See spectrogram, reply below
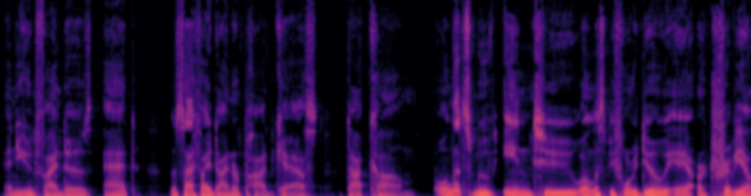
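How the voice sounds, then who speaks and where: Very low-pitched American man, chatty podcast host. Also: a little mellow. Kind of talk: casual podcast chat and show rundown.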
